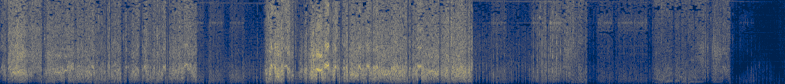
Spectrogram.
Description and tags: macbook air
macbook, air, coil, mic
